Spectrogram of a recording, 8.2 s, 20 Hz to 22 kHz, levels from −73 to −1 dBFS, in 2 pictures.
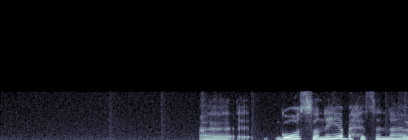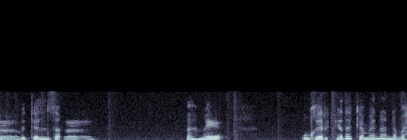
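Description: Nothing here counts as a fault: the speech has simply been through a call's microphone processing, which trims away the lowest bass and leaves nothing above about 8 kHz, exactly as that kind of path normally does.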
